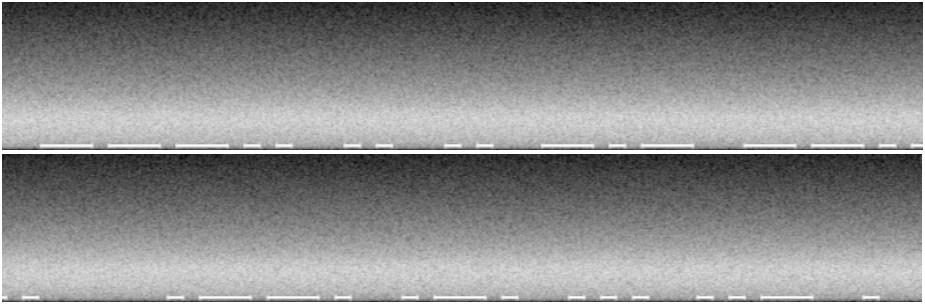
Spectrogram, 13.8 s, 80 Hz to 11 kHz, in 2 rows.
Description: Morse code, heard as a keyed tone, hand-sent with a paddle, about 10 wpm, 450 Hz, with radio static. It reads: 8IIK7 PRSUE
